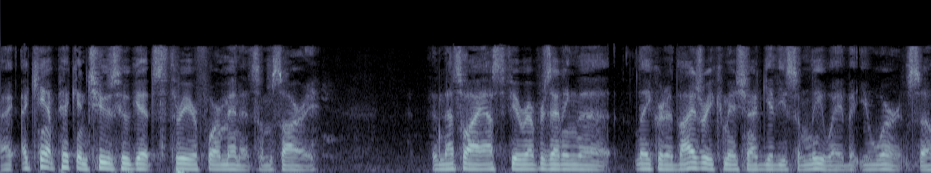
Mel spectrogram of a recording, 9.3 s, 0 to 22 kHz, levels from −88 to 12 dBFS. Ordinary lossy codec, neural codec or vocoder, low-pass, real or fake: AAC, 32 kbps; none; 7.2 kHz; real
